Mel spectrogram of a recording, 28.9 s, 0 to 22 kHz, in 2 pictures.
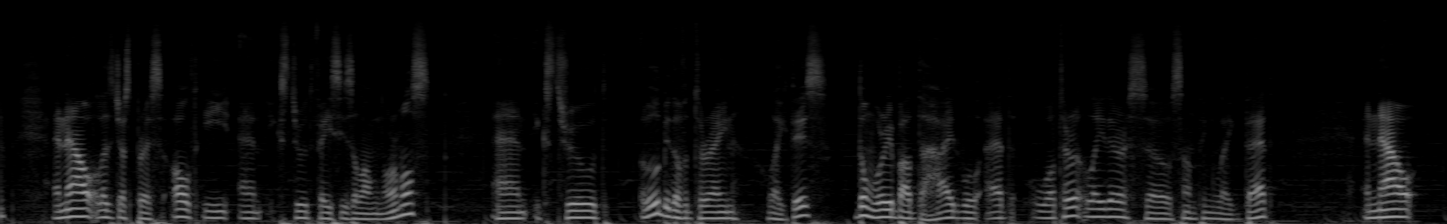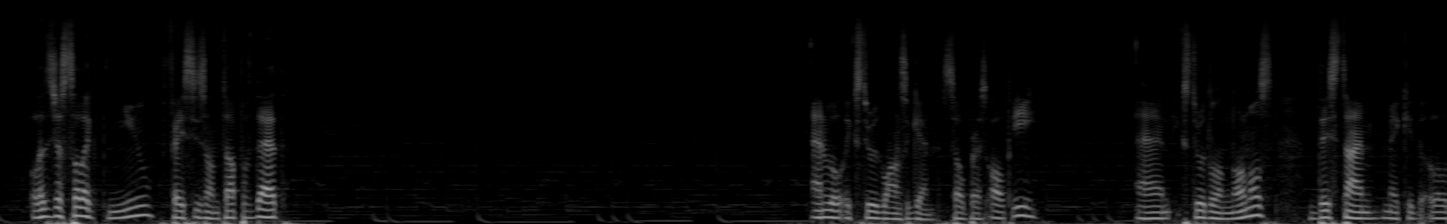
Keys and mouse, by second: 1.8 alt+e, 12.4 shift+click, 13.6 middle click, 15.0 click, 18.4 shift+click, 19.2 shift+click, 19.5 middle click, 19.8 middle click, 20.2 shift+click, 20.5 middle click, 21.0 shift+click, 21.2 middle click, 21.7 shift+click, 21.8-23.4 middle drag, 23.9 alt+e.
